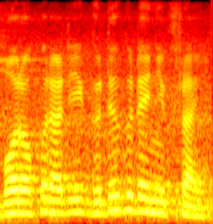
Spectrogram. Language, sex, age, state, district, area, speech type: Bodo, male, 18-30, Assam, Chirang, rural, spontaneous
